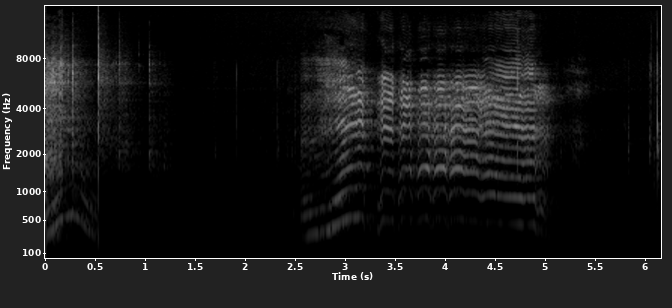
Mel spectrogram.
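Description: A toddler's high-pitched laughing: a brief squeal at the start, then after a pause a run of giggles lasting about two and a half seconds.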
